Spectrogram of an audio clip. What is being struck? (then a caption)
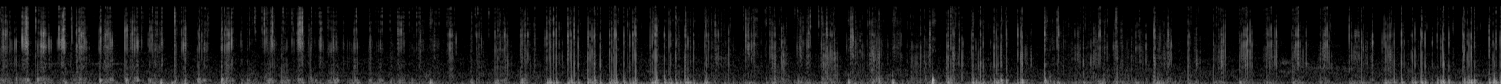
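Bar of soap scratched and tapped with fingernails. Long acrylic nails scratch and tap fast on a solid, textured pink-purple soap bar. A dense, continuous run of quick, dry scratches and sharp clicks goes on for about 15 seconds, bright and crackly with some low thumping underneath.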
